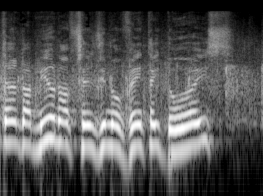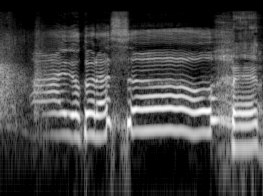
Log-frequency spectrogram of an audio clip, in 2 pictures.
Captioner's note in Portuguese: aplausos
